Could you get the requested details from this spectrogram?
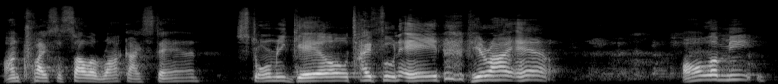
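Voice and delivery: hammed-up proud declaration, high and loud; mock pious boast. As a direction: declaim it like a self-satisfied churchgoer. Boasting mockery of faithful churchgoers.

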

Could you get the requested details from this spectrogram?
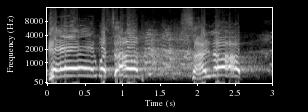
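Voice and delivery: shouted high and loud, hammed-up leader begging; over-the-top cheerful plea; mock excited shout. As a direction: yell to get the group's attention. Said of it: "So they're like".

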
